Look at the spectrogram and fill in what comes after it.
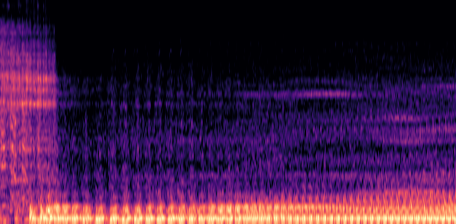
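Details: Turbo Subaru idling funny and misfiring, restarted after spark plug checks while a compression test was considered; starts and settles into a lumpy, uneven low idle with irregular stumbles; cause found to be a failed idle air control valve.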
